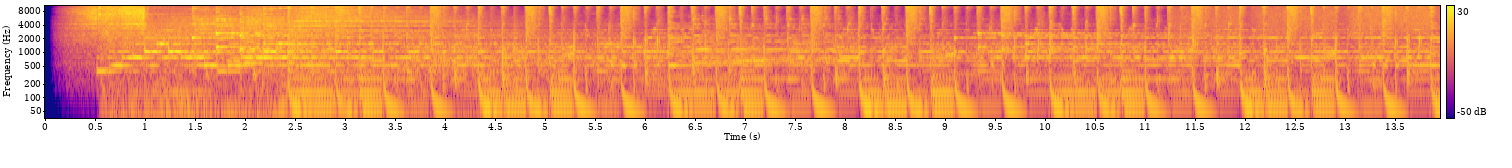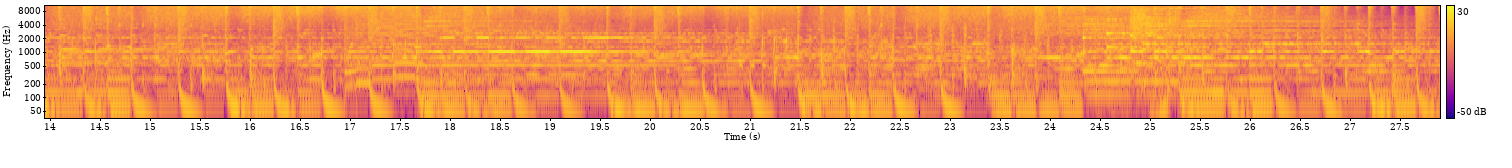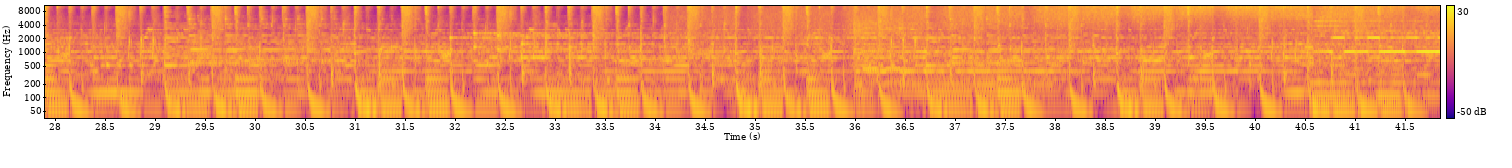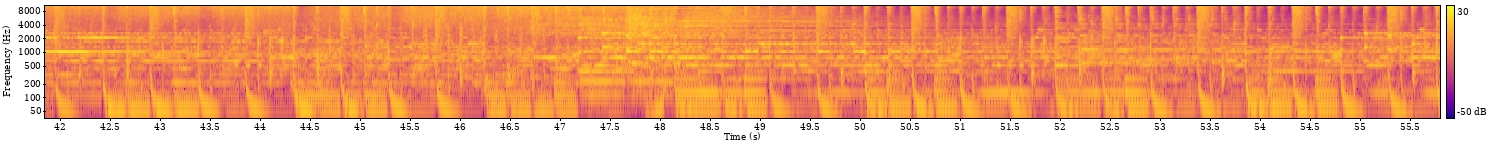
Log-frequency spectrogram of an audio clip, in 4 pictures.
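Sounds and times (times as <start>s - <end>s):
hot weather bumper music bed: 0.6s - 55.7s.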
